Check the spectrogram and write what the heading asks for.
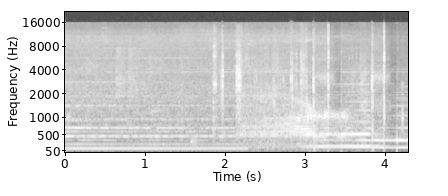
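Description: Live drone music from a singer and a saxophonist: a steady low drone with overtones, which breaks off about two seconds in into a breathy, wavering passage, then a higher held note near the end.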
